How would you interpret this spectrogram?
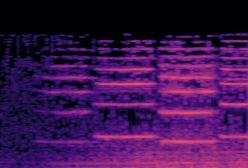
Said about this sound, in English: Hey? What? What was that? Oh, anything happened in a warehouse? No, sir. It's an ambulance.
